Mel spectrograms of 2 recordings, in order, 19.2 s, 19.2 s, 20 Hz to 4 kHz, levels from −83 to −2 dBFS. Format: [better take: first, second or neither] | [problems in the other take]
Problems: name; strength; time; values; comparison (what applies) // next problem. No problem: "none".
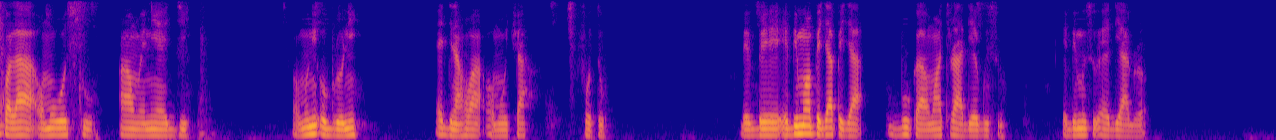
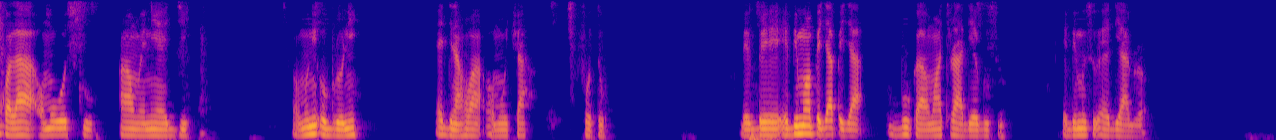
first | noise reduction (classical method log-MMSE)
